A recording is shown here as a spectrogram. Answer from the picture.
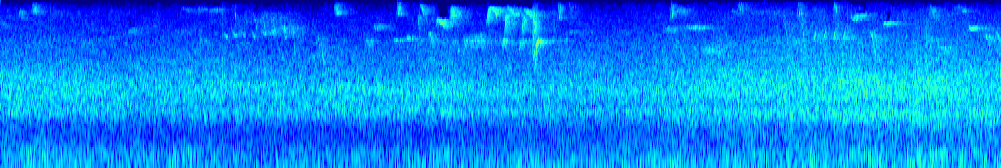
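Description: A few faint, short, high bird chirps, most of them about halfway through, over a steady low outdoor rumble.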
